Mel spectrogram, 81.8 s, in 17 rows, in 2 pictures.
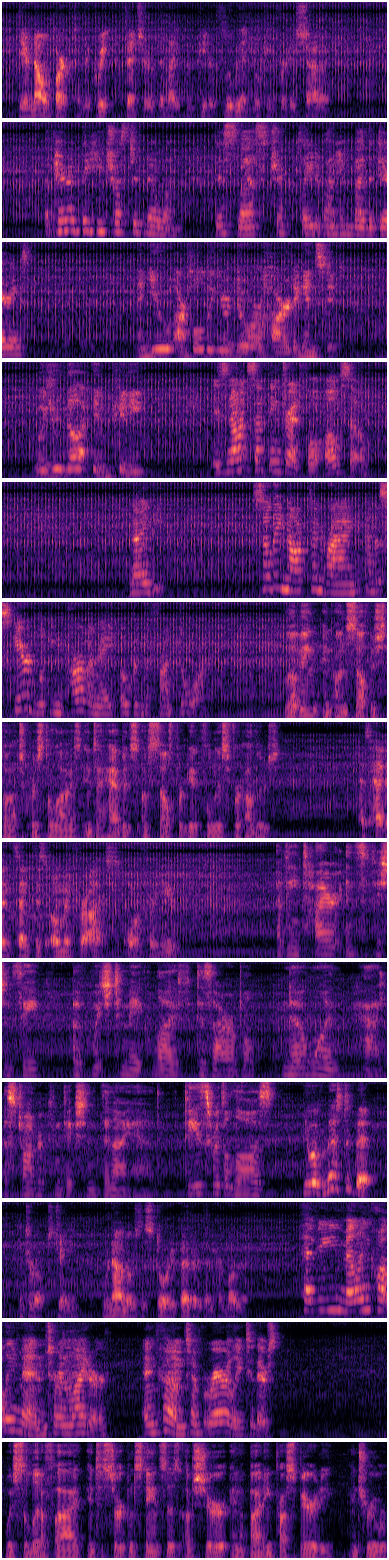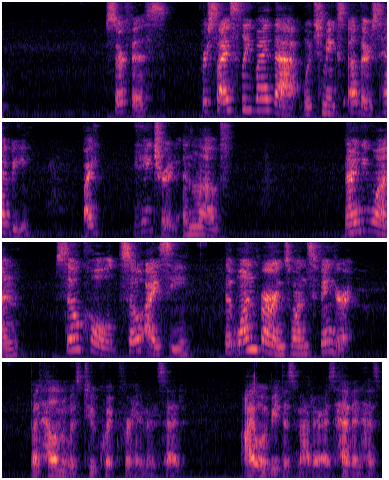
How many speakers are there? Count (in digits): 8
